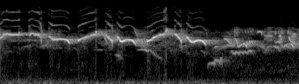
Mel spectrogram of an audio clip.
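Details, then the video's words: Short burst of Chinese hwamei song: clear, bending whistles that loop up and down in quick succession. It closes with a softer, jumbled warble. "Họa mi mộc dở"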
